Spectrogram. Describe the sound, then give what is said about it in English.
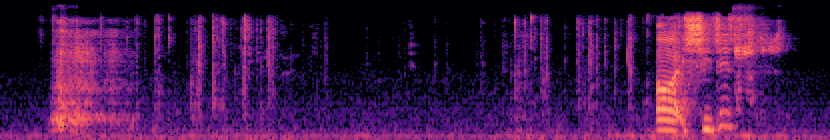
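Clicking computer keys in quick, irregular bursts, with a pause midway and a busier flurry of keystrokes near the end over a low background hum. “Was typing.”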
